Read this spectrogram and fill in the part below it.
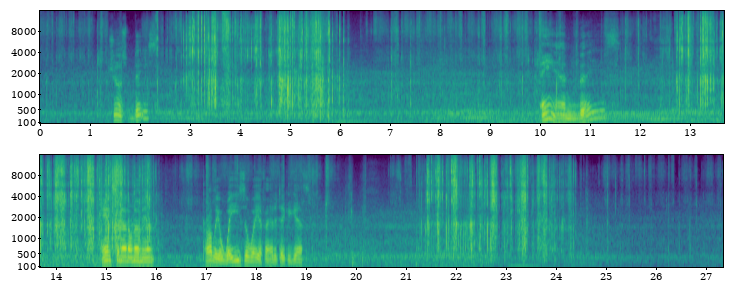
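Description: Trading cards shuffle and flick in hands.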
